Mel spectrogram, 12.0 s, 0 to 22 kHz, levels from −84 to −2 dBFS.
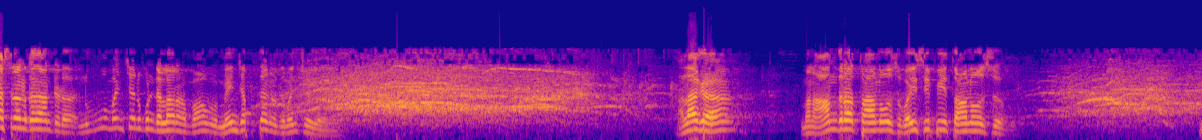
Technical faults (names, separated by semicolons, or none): periodic USB or driver dropouts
